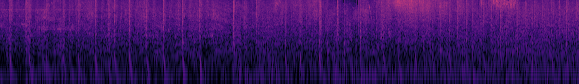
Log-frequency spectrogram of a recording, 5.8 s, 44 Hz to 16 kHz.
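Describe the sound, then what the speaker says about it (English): Rapid bursts of micro missiles launching and exploding in showers of fireworks in the video game Borderlands 3, a dense, continuous crackle of many small blasts with faint talk underneath. "You like all these micro missiles I'm launching everywhere? Yeah. And they just explode in a shower of fireworks."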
